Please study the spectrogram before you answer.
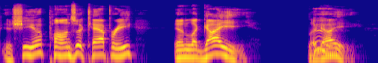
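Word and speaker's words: Ischia: Is I S C H I A. Last last ishia. Correct. Isia Panza.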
